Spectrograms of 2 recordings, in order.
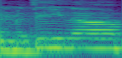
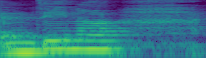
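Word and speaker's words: Mdina: paperweight this one is medina or as i used to say medina but then someone told me how to say it and dina and it's from malta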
